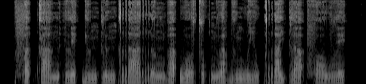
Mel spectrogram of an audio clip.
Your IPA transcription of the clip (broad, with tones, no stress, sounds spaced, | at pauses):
f a˥˩ t̚ k a˨˩ n | l e˥˩ k̚ j ɯ˧ ŋ p l ɯ˦˥ ŋ k r aː˧ r ɤː˧ ŋ b a˦˥ ʔ w oː˨˩ t o˨˩ k̚ n u˧ a̯ b ɯ˥˩ ŋ w iː˧ w k r a˥˩ j p l a˥˩ ʔ f ɔː˦˥ w l e˥˩ k̚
